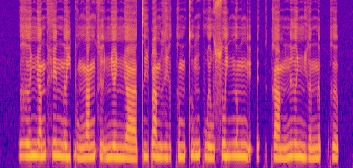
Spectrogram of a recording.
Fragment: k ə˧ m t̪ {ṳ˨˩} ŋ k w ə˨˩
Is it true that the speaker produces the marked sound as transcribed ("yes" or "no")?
no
